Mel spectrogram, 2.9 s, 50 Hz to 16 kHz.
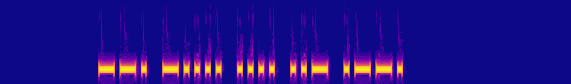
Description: Morse code, heard as a keyed tone, about 43 wpm, 700 Hz. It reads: G6HUP
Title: DXCC-100 Call Signs - 5 Characters - Repeated 2x - 45wpm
